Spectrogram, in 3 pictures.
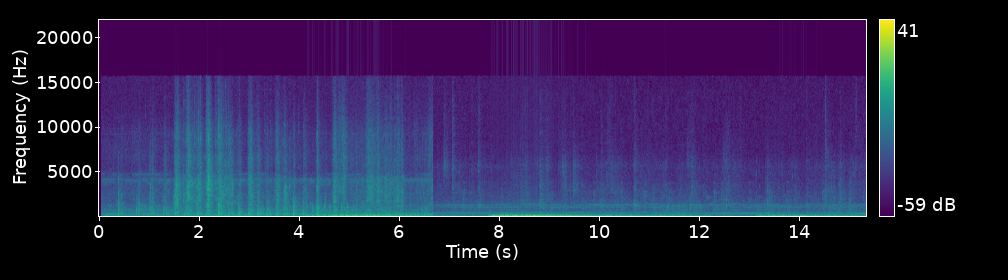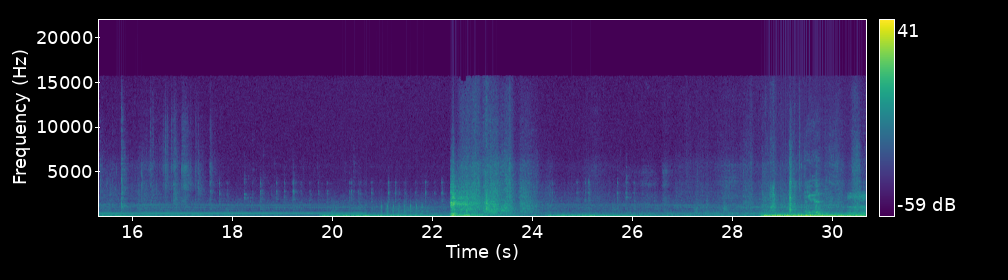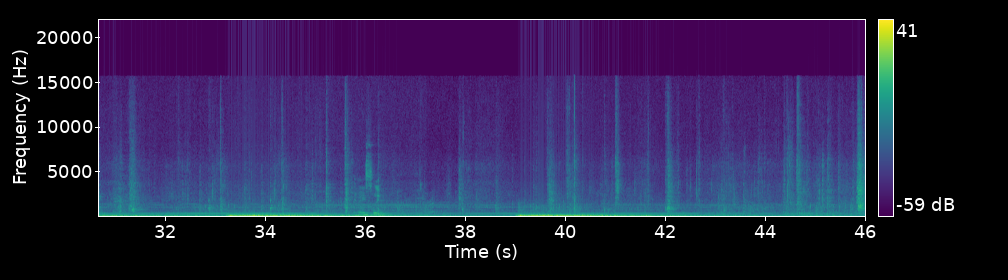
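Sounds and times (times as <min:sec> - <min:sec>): steady low hum: 0:00.0 - 0:46.0
crackling noise with clicks: 0:00.2 - 0:46.0
deep rumbling: 0:00.9 - 0:46.0.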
